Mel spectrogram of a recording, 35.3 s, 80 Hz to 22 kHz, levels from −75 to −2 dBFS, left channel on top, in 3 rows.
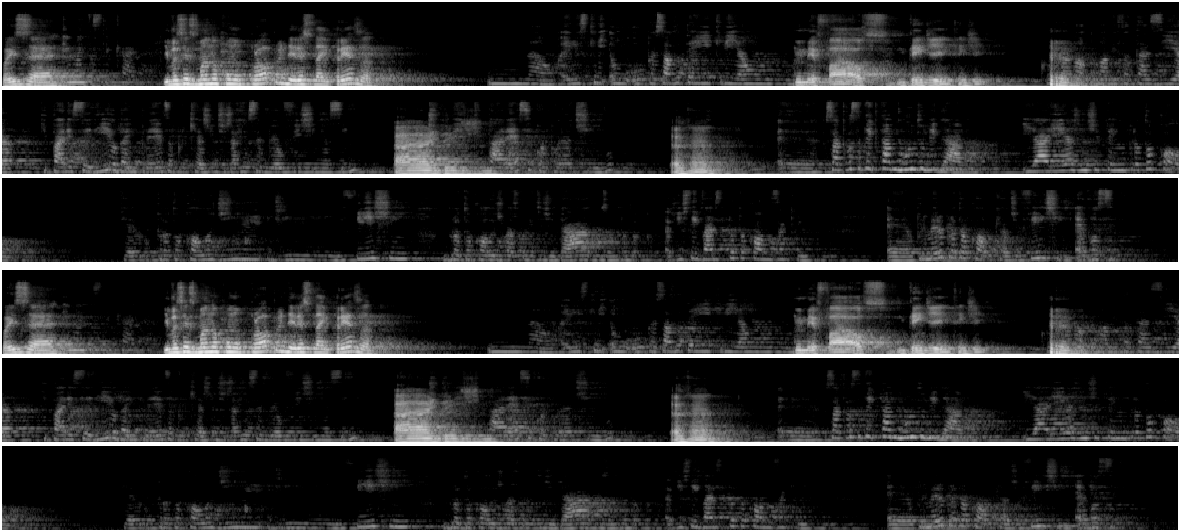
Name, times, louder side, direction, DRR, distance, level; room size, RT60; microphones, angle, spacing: voice 1, 0.0-0.6 1.6-3.8 7.9-9.8 10.5-10.8 15.7-16.7 18.5-18.9, right 1 dB, 10° right, 9 dB, 0.9 m, -19 dB
voice 2, 0.6-1.6 2.2-2.6 4.8-8.9 10.4-15.4 16.0-17.9 19.5-21.6 22.0-23.7 24.7-32.1 32.4-34.6, left 2 dB, 45° left, 2 dB, 4.0 m, -42 dB
28.0 x 27.5 x 6.9 m, 1.5 s
head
